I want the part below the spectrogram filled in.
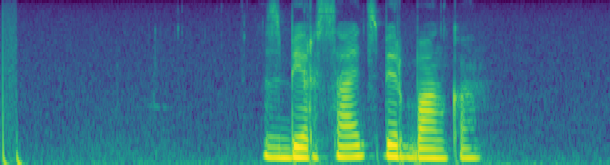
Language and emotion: Russian, neutral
